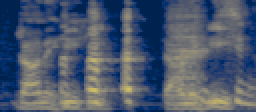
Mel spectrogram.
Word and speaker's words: Donahue: She told us that was a trick in remembering her name. She's like he. Okay, so yeah, you don't want to mispronounce her name on TV, you know. Donna. I said Donahue, and she goes he, and I was like,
